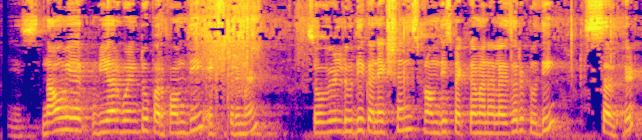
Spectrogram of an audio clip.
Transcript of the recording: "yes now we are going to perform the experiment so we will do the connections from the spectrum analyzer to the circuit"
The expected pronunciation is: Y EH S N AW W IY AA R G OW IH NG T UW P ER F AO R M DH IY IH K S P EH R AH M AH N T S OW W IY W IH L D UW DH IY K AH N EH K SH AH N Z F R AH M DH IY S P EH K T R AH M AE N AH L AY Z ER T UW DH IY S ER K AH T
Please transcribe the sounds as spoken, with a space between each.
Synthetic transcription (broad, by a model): Y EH S N AW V IY AA R G OW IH NG T UW P ER F AO R M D IY IH K S P EH R AH M AH N T S OW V IY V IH L D UW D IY K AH N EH K SH AH N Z F R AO M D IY S P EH K T AH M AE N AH L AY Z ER T UW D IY S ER K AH T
